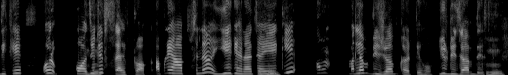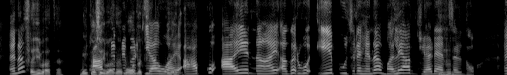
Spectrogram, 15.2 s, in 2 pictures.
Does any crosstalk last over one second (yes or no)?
yes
